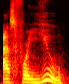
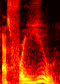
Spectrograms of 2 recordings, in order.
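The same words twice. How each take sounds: First: "As for you" drawn out slowly, each word weighted; slow emphatic reading. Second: Said in the usual way. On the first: Shown as a demonstration. Preacher to congregation, slowing "As for you" for weight. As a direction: let "As for you" land slowly so it rings. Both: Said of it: "this is where it needs to ring in your head".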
